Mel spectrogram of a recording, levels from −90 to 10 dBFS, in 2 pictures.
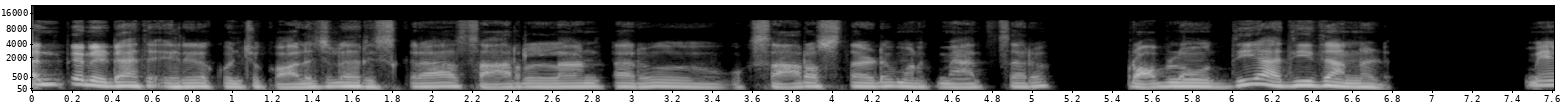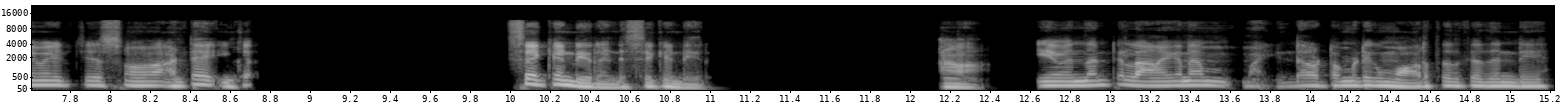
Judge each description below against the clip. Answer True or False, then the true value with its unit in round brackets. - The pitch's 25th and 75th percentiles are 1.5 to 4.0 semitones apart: False (5.3 semitones)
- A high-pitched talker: False (130 Hz)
